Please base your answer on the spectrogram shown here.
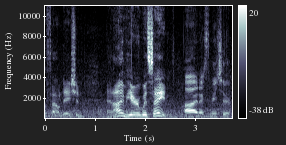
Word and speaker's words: Sein: sure I got it he said like insane and I said yes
